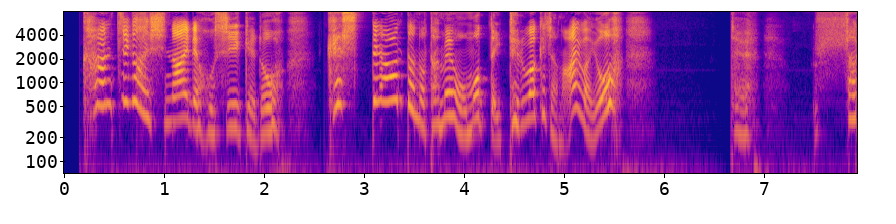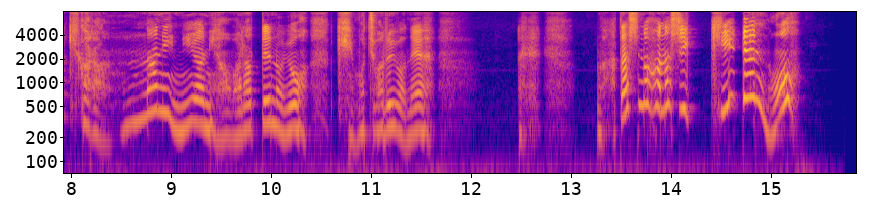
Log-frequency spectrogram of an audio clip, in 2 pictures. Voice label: voice girl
